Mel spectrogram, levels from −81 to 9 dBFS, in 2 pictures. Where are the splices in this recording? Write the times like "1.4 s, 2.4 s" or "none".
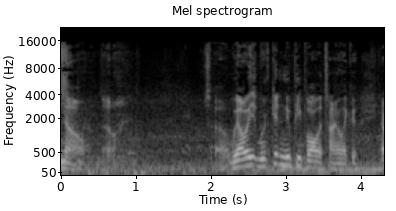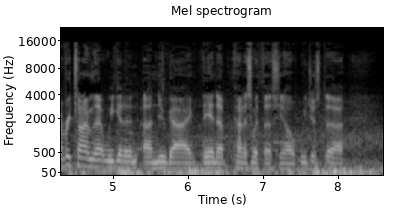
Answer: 6.9 s, 7.4 s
